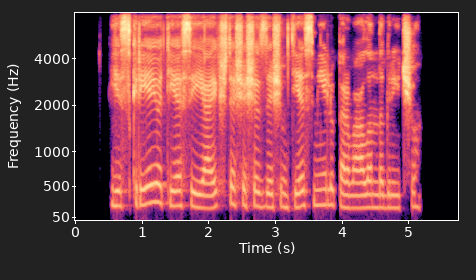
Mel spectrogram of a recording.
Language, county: Lithuanian, Tauragė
